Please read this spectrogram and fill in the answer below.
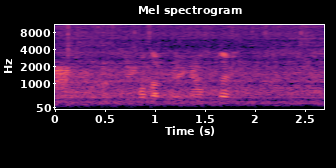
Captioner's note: radio chatter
